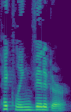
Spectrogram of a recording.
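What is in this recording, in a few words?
"pickling vinegar", English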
